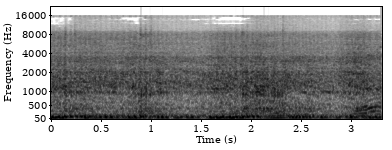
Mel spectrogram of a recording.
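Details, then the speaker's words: Honda Beat FI v2 scooter CVT (panggilid) after repair: new center bearing fitted on the drive side after the old bearing failed following a long trip; smooth even hum, the earlier ticking and grinding gone, belt side quiet and healthy. "wala na Ganda Naikot wala na yung M paltik paltik dito yung akala mo yung ano gumagaralgal"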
